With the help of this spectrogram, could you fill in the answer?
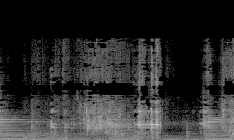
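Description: Two cups of warm water poured steadily into a container for a dough recipe, a continuous splashing rush with a faint rising pitch as it fills, pausing briefly before the flow resumes.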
